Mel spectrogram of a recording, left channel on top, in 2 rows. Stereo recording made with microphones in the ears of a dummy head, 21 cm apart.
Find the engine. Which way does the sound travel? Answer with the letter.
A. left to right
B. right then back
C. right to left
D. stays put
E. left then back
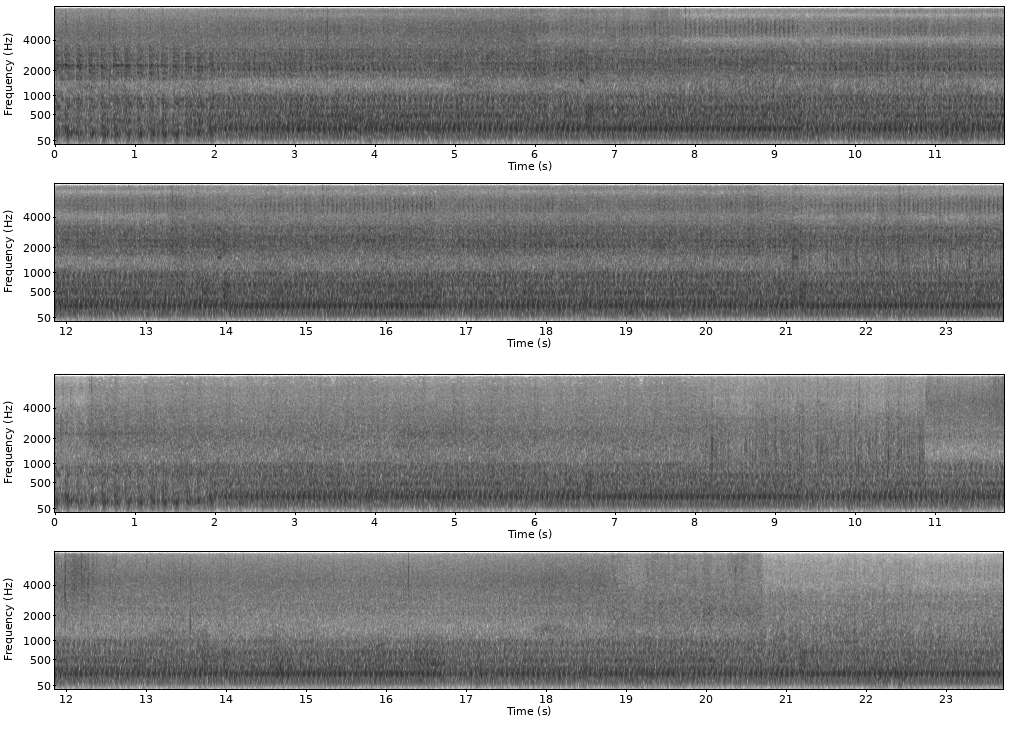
D.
